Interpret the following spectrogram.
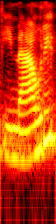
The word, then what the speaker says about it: Inaudi: finds this helpful so when you think of my name inaudi think of the belly button an audi and then it'll help you remember now i can't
